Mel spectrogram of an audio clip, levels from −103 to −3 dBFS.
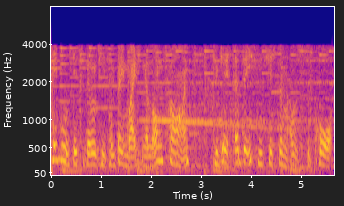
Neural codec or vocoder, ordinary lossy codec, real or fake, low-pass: none; AAC, 16 kbps; real; 7.2 kHz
